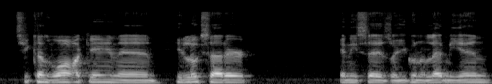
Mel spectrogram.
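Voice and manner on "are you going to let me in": ordinary talk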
